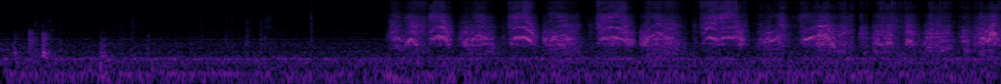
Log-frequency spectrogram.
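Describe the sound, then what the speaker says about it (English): A generic stiff tire brush scrubs a tire indoors: after a quiet stretch, a run of rhythmic, close, rasping back-and-forth strokes, each a coarse brushy swish repeating at a steady pace. "So first thing we're going to do is scrub the tire."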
